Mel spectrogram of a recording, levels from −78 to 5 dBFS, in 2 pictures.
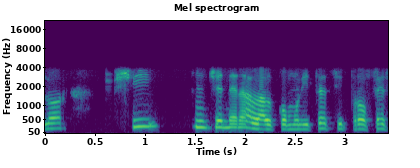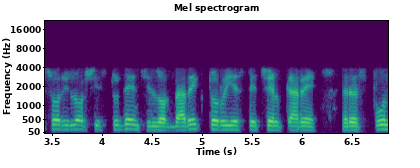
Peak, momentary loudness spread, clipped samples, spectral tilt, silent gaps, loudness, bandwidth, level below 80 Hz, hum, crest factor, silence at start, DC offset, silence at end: -2 dBFS; 7 LU; under 0.1%; -10 dB/octave; none; -18 LUFS; 4.2 kHz; -64 dBFS; none; 14 dB; 0 s; under 0.1%; 0 s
